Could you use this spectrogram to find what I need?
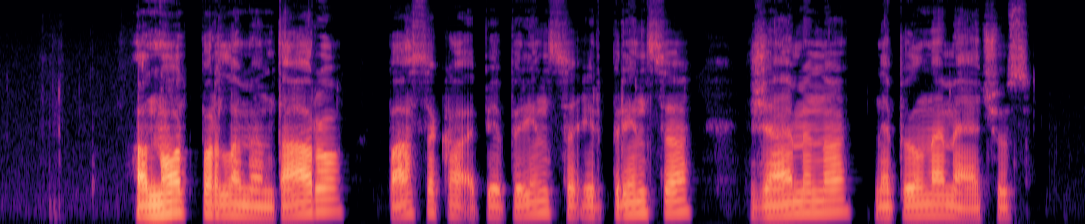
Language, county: Lithuanian, Vilnius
